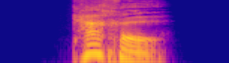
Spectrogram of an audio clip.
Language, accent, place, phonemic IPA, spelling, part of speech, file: German, Germany, Berlin, /ˈkaxəl/, Kachel, noun, De-Kachel.ogg
- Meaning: 1. tile (on walls or floors or stovetops, not roof tile) 2. cooking pot, saucepan 3. a term of abuse for a woman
